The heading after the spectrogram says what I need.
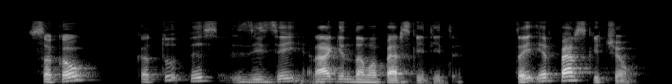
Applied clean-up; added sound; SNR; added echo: neural mask model Resemble Enhance denoiser.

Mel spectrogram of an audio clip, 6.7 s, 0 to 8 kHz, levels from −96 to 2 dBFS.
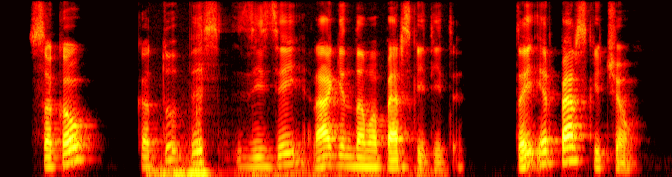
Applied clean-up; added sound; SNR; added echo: neural mask model DeepFilterNet 3.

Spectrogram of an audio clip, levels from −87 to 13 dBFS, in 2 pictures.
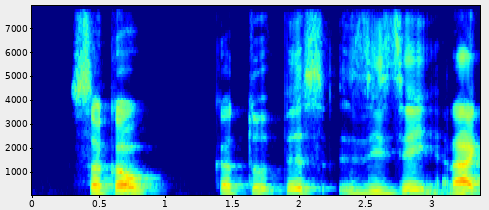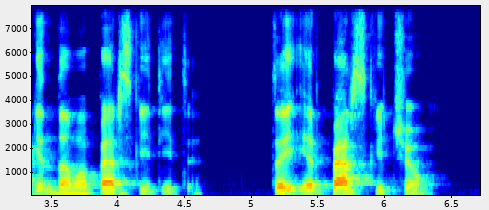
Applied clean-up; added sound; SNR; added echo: none; none; none; none.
